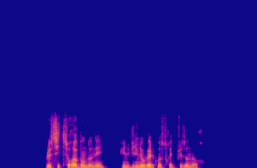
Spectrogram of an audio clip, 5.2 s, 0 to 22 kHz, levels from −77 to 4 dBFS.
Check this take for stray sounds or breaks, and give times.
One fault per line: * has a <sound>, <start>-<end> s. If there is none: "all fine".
all fine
